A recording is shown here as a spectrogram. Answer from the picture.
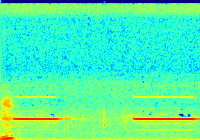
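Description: Digital multimeter's continuity buzzer beeping twice, each a steady high-pitched beep of about half a second, as the probes touch a phone board's battery-connector pin. The beep means continuity to ground, marking that pin as the battery's negative terminal.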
